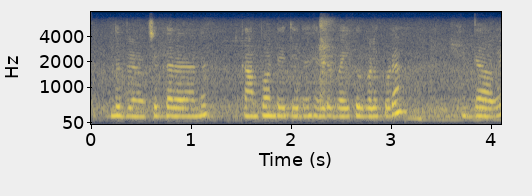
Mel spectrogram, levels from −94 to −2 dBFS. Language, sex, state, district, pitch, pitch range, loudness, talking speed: Kannada, female, Karnataka, Chamarajanagar, 225 Hz, 220-235 Hz, -16 LUFS, 145 wpm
